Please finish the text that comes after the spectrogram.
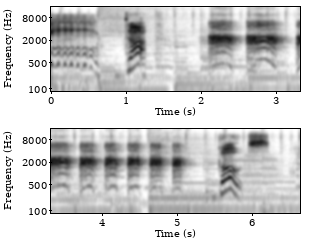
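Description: Duck quacking in a quick series of short, nasal bursts set to a children's nursery-rhyme beat, loud and upfront, with brief voice bits at the edges.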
